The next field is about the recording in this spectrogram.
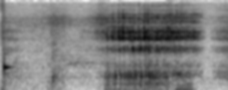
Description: So , they recorded me sleeping using my flip phone to show my doctor.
